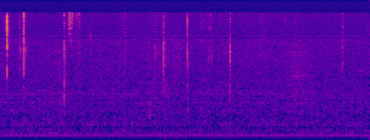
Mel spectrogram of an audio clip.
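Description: Paper pieces rustle and click softly as they are handled on a table.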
